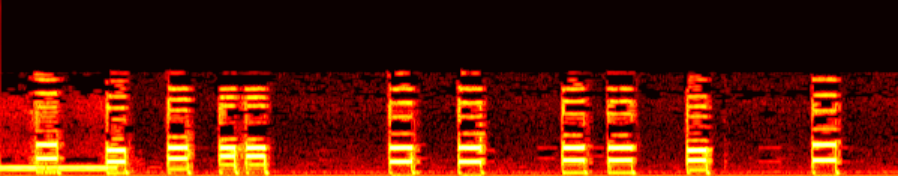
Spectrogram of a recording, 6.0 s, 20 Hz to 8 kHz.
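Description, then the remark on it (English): A rapid series of touch-tone dialing beeps calling directory assistance: eleven short dual-pitched tones in irregular bursts over a steady low hum, with a brief dial tone at the start and no one talking. “Okay, we're going to call 1-800-CALL-INFO.”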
